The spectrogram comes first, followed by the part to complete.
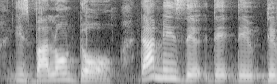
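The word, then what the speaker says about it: Ballon d'Or: balon the o is balon door that means the the the v is there are two vowels as e and o so when you cut the e pronunciation is balon it's a French word yes it's a French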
